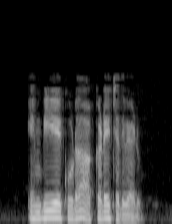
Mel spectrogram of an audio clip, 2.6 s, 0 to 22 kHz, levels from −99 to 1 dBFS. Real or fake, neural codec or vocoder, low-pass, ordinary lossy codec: real; none; 5.4 kHz; MP3, 32 kbps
